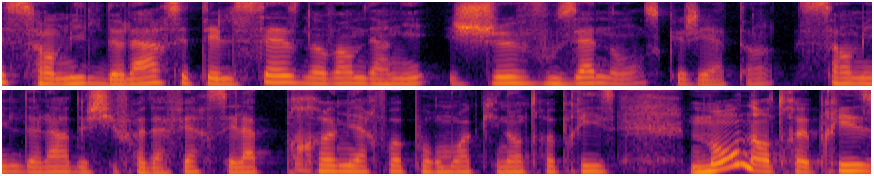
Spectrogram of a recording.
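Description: Woman podcaster, expressive, very dry close sound. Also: medium pitch, dry recording. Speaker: podcast host and entrepreneur. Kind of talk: personal storytelling to podcast listeners.

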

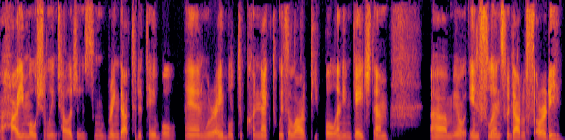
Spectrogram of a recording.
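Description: A woman's voice: sits low, no echo, muffled recording. A woman speaking as a panelist in an earnest, conversational way, often saying "you know". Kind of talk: panel discussion.

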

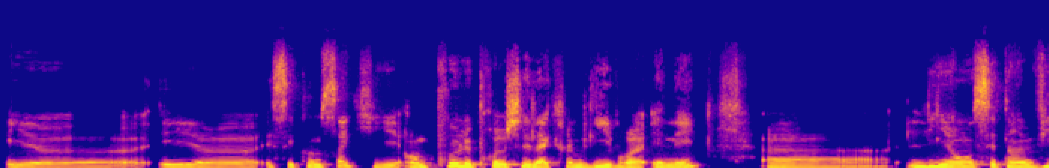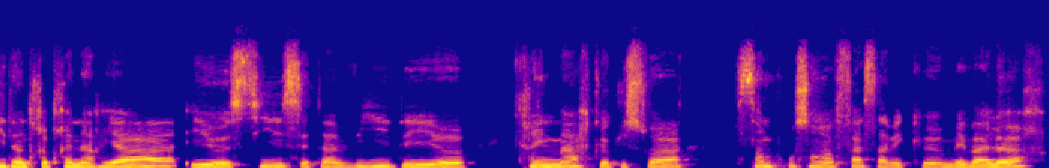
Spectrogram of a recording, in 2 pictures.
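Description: An Argentine woman in her forties speaks French with a clear accent. Her voice is mellow and warm, at an average pitch. She talks in a halting way, pausing often to find her words. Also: flat delivery. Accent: Argentine Spanish. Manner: hesitant, many fillers and restarts while searching for French words. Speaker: guest entrepreneur. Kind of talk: casual interview talk.

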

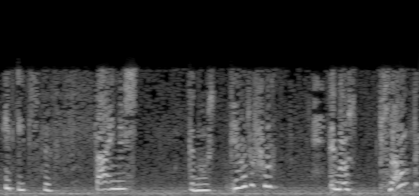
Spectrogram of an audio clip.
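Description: Radio drama role: lonely older mother, slow, high, fragile, apologetic delivery. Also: expressive. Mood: timid, apologetic. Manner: hesitant, faltering, apologetic. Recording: muffled, noisy 1970s radio broadcast.

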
